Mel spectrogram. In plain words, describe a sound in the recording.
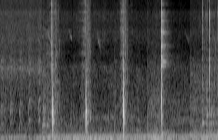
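A cleaver chops on a wooden block.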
